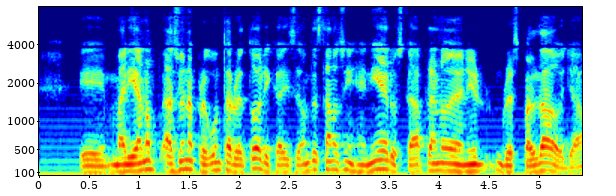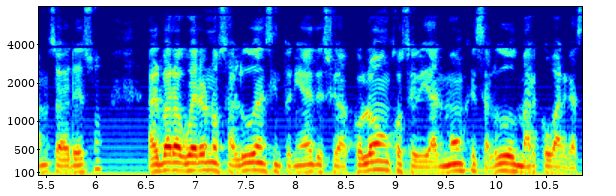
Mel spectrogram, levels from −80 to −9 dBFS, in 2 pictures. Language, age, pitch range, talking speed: Spanish, 30-49, 105-135 Hz, 200 wpm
